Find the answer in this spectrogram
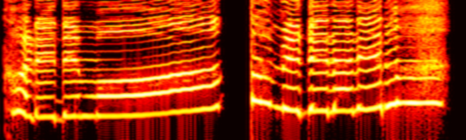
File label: growth, jp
